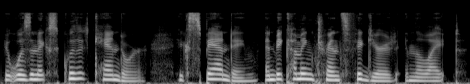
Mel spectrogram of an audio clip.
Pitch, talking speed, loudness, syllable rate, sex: 200 Hz, 155 wpm, -18 LUFS, 5.5 syllables/s, female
